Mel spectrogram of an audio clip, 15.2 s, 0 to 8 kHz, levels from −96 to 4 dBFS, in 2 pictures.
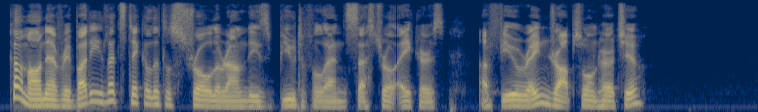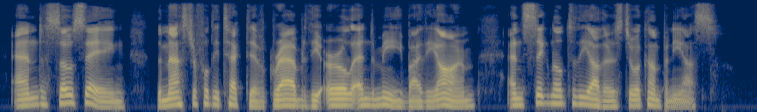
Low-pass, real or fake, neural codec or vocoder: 7.2 kHz; real; none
